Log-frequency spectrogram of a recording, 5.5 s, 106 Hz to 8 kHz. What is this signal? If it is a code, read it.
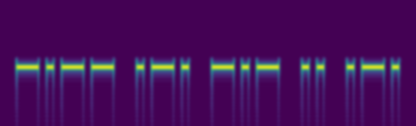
Morse code, heard as a keyed tone, about 12 wpm, 800 Hz. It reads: YRKIR
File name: Morse / ltr-12wpm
